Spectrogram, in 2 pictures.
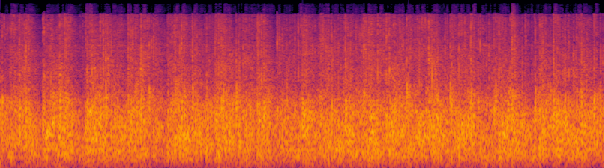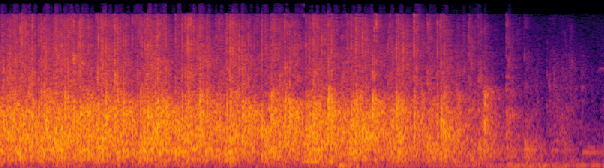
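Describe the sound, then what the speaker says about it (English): Audience at a city council meeting applauding, a dense, loud burst of many hands clapping steadily for about seven seconds before fading out quickly at the end. "Can we give them a round of applause?"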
